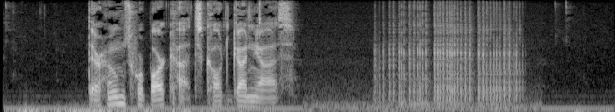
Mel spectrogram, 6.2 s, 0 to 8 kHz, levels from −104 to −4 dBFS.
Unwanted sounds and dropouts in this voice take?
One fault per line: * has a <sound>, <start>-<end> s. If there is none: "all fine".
* has a squeak, 3.7-5.3 s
